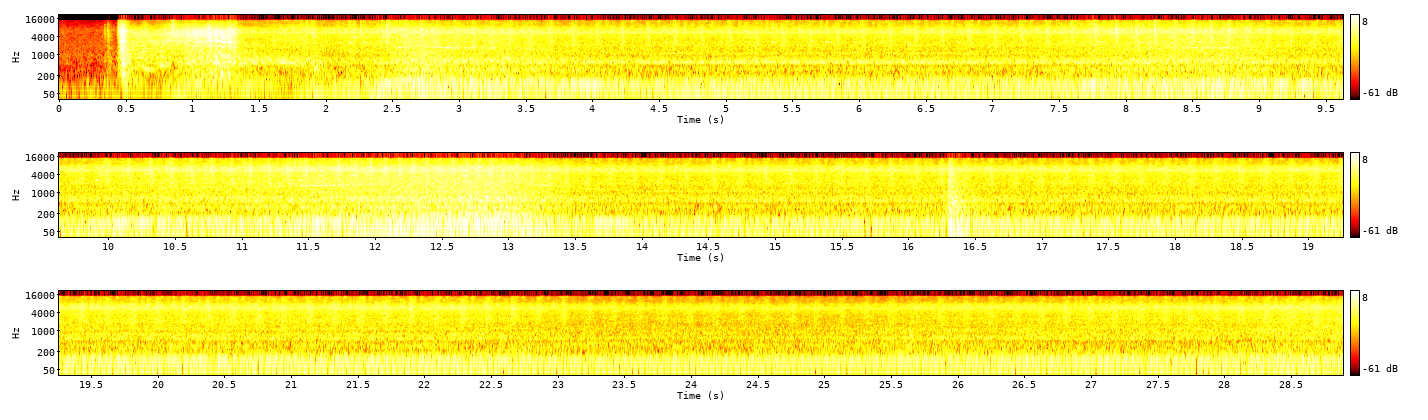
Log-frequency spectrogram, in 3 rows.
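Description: A 1976 Chevy Blazer's engine starts about half a second in and settles into a steady idle. It picks up speed for a couple of seconds around the middle, then drops back to idle, with one sharp click a little later.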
